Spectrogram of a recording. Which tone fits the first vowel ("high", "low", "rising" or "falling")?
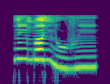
high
